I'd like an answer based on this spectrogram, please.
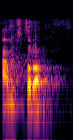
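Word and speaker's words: ångström: Ini bacanya A derajat, ini membacanya Armstrong.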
